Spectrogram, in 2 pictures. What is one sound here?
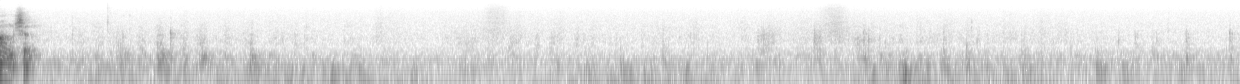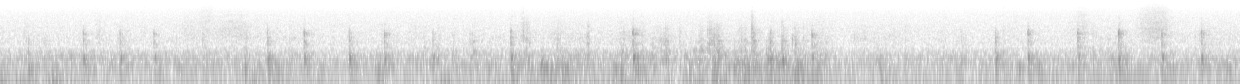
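A cloth rubs and squeaks faintly across a glass board.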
